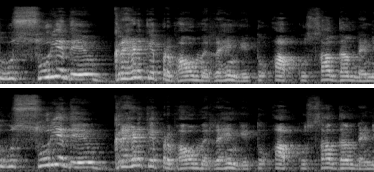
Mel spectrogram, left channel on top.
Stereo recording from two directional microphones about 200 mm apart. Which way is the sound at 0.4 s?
20° left (ahead or behind).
